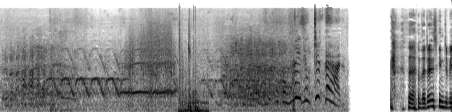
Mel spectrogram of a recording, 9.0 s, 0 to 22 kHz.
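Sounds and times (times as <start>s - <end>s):
laughter: 0.0s - 1.3s, 4.4s - 6.0s
ambulance siren wailing: 0.4s - 5.3s
speech: 8.2s - 9.0s.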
